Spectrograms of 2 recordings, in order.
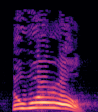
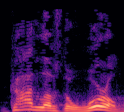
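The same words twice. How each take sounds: First: High, loud, appalled repeat of the world; shocked echo. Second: Said in the usual way. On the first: Retold or imitated. Nicodemus hearing God loves the world, stunned disbelief. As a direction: spit the world back in disbelief.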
